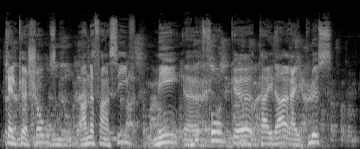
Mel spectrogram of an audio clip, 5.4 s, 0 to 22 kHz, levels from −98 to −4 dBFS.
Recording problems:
background chatter; loud; throughout; 2 voices, 7 dB below the speech

